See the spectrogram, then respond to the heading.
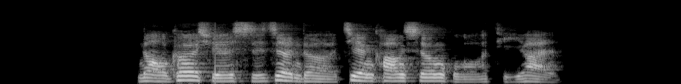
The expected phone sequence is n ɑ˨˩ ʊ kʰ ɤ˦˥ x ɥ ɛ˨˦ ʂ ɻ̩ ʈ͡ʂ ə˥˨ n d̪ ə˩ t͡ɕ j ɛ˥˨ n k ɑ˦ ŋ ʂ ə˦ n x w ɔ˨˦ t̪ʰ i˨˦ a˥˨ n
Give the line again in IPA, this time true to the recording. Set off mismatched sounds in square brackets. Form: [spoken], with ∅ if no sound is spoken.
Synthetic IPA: n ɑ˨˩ ʊ kʰ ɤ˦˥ [ɕ] ɥ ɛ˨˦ ʂ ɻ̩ ʈ͡ʂ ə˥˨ n d̪ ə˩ t͡ɕ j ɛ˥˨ n [kʰ] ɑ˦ ŋ ʂ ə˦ [ŋ] x w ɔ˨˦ t̪ʰ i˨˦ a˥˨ n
